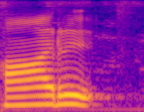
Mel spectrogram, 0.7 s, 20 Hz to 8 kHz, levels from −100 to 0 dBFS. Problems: constant background noise, continuous background conversations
